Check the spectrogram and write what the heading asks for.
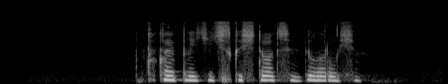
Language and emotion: Russian, neutral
